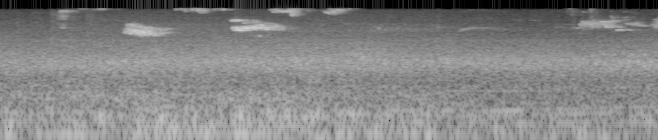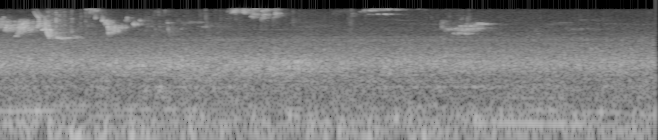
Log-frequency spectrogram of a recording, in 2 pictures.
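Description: Small garden birds chirping in short scattered bursts, busiest about a second in and again around the middle, over a steady low background rumble.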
